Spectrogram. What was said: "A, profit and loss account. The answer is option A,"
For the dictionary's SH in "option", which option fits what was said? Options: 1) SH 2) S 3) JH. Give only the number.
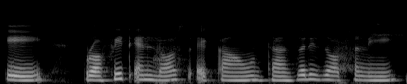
2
